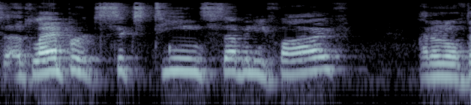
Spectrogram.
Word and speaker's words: Lampert: Am I saying it right? Yeah. L-A-M-P-E-R-T. Lampert.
